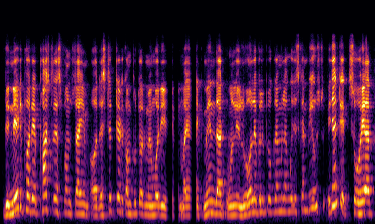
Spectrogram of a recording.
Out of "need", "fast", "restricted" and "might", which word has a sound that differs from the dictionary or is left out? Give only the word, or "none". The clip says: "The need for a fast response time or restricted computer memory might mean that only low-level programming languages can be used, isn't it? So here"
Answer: fast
